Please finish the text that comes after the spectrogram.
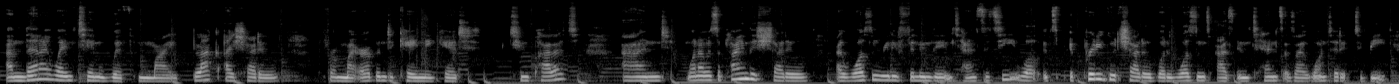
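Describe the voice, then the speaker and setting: Young woman, low mellow voice, chatty makeup voice-over, soft music behind. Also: moderate pace. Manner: chatty, explains each step. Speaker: makeup artist.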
